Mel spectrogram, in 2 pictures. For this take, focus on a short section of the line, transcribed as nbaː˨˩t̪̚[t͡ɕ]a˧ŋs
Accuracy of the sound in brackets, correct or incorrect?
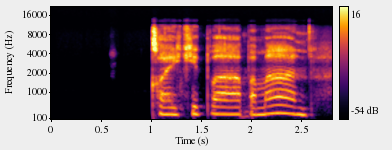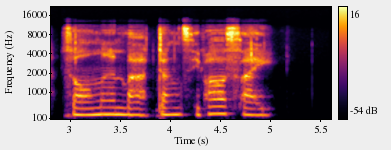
correct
